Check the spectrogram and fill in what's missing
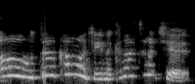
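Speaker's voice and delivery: high, coaxing mock plea; wheedling colleague. Coworker pleading to touch her hair, high wheedling. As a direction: beg like a pushy coworker.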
